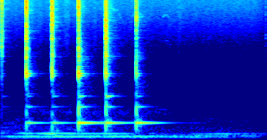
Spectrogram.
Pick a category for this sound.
Music > Solo instrument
